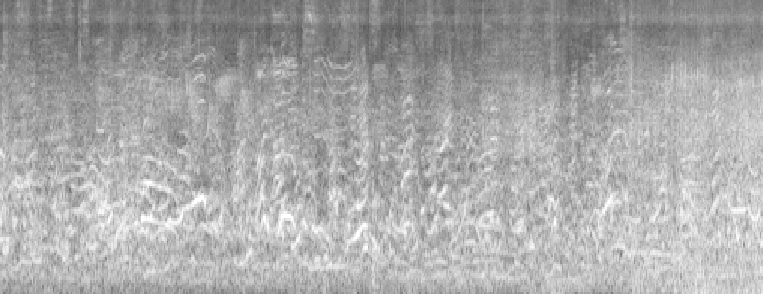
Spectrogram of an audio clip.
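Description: Young children shout and squeal excitedly.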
